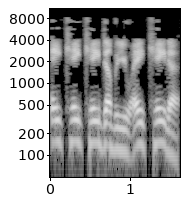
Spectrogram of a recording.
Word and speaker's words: acquacotta: the quick hada pronounced a k'kaw a kada italian for cook water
